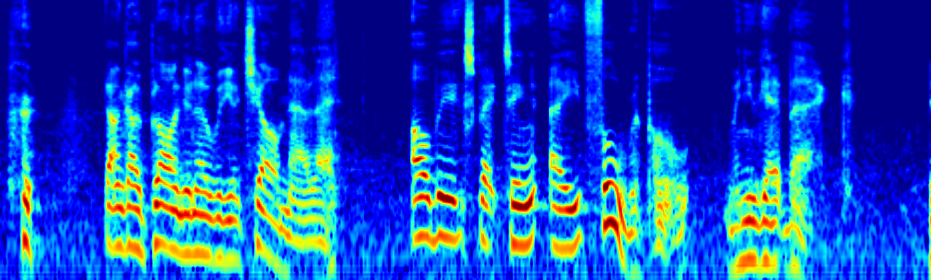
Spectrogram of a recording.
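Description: A man with a rough voice speaks in a game.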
